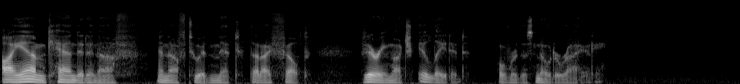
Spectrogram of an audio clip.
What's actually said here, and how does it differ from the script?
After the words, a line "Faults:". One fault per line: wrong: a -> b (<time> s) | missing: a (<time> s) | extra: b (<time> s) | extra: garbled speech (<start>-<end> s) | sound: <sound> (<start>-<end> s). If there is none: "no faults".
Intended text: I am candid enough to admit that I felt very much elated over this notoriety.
I am candid enough enough to admit that I felt very much elated over this notoriety.
Faults:
extra: enough (1.6 s)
